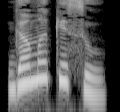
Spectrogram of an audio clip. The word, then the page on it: ಗಮಕಿಸು: gamakisu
